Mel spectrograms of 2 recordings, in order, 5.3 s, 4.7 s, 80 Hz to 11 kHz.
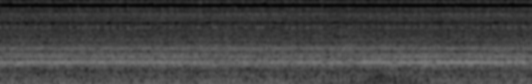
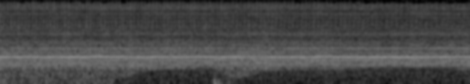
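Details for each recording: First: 1980 Sony Betamax SL-5800 VCR after cleaning, second tape; steady even whir with faint high hiss, no catching or slowing, rewind normal. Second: 1980 Sony Betamax SL-5800 VCR, old stuck-together tape; fast forward whine sags, nearly stops, then recovers, tape binding, fast forward slowing on sticking tape.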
